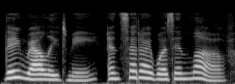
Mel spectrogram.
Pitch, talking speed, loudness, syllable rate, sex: 240 Hz, 230 wpm, -16 LUFS, 4.6 syllables/s, female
